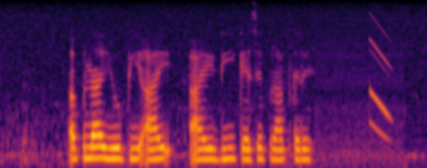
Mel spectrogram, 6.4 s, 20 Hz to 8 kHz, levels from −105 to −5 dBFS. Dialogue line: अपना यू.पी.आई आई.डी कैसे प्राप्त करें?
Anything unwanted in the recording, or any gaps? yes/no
yes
